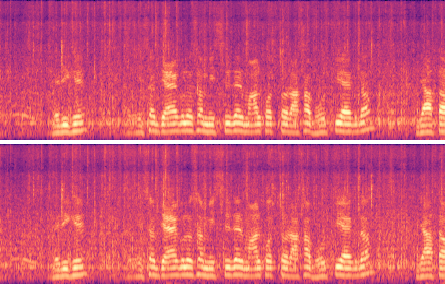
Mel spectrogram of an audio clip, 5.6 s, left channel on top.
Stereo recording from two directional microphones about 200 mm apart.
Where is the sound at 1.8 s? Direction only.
10° left (ahead or behind).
